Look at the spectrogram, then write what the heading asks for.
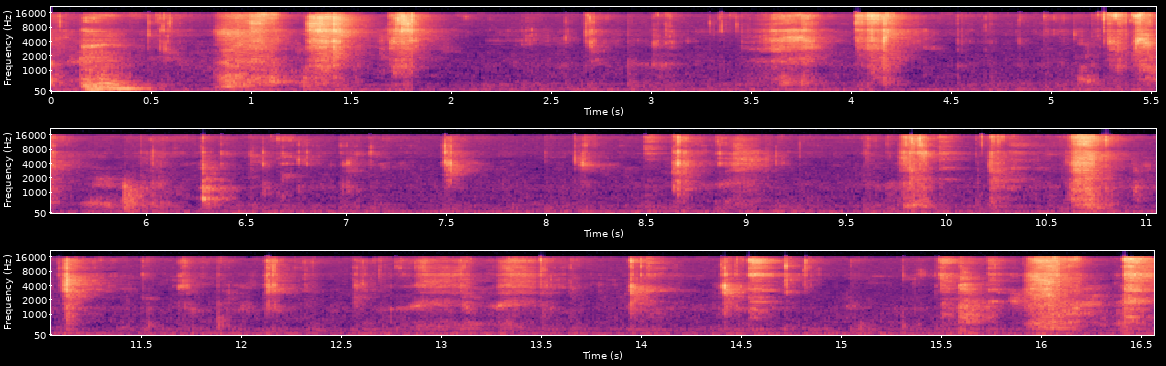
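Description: A person chewing mouthfuls of chicken from a bowl of chicken and red-bean soup, in short, irregular bursts of mouth noise about a second apart.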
